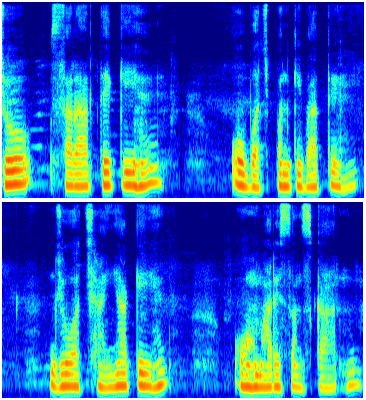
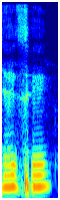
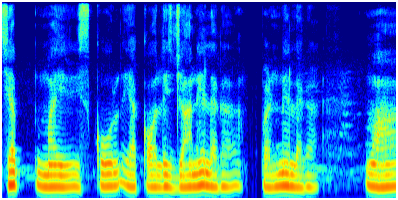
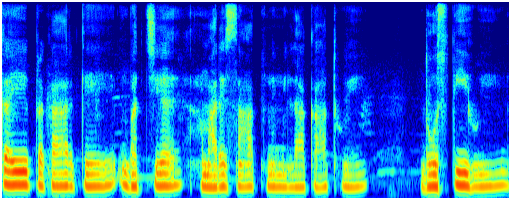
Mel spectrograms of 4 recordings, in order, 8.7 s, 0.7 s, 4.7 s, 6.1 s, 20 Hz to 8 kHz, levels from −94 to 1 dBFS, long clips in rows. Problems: constant background noise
